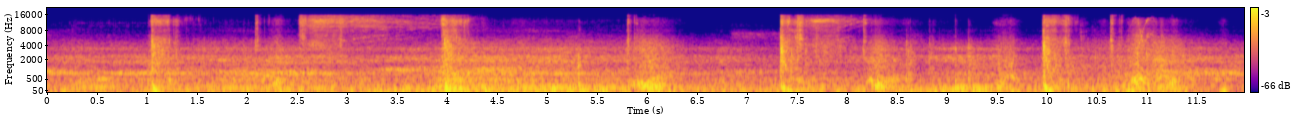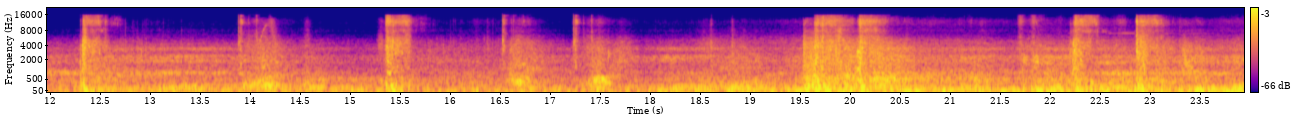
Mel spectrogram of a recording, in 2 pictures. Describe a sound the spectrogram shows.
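Web lines shoot out again and again with sharp snapping thwips.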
